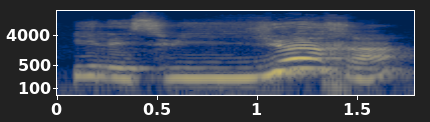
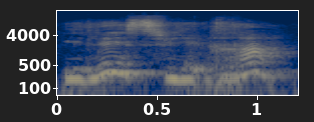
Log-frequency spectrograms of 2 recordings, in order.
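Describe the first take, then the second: First: An extra 'e' vowel is heard in the verb. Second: No extra 'e' vowel is heard in the verb. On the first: The speaker calls it wrong. "On ne dit pas" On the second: The speaker calls it right. "on prononce ... Est-ce qu'on entend le E? Non"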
